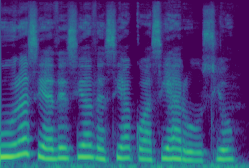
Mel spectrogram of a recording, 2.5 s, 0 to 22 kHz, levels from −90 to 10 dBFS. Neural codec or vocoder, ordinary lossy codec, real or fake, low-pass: vocoder, 44.1 kHz, 128 mel bands, Pupu-Vocoder; none; fake; none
